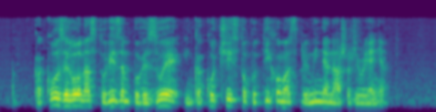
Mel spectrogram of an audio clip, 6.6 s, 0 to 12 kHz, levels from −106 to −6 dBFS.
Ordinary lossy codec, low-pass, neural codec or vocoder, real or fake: MP3, 96 kbps; 7.2 kHz; codec, 16 kHz, 4 kbps, FreqCodec, larger model; fake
